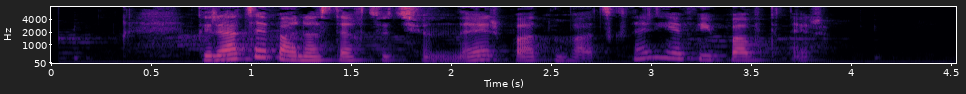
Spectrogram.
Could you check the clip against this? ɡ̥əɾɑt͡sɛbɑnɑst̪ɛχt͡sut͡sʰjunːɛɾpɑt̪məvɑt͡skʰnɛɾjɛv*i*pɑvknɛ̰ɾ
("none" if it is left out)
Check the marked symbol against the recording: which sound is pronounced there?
i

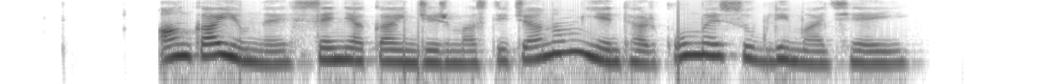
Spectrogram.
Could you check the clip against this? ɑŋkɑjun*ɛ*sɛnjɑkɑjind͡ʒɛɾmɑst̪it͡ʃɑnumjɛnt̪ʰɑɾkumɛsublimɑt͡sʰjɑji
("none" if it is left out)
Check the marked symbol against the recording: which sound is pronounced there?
ɛ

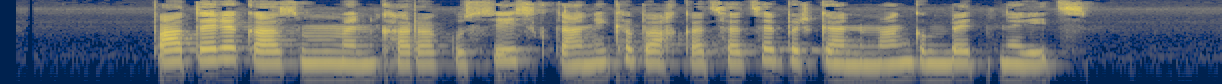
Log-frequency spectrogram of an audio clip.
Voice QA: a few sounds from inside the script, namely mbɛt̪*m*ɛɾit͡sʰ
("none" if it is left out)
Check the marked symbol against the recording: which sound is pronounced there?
n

